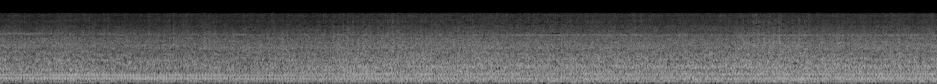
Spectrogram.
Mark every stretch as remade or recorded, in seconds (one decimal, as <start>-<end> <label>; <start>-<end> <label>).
0.0-3.2 remade; 3.2-4.1 recorded; 4.1-4.5 remade; 4.5-5.6 recorded; 5.6-7.1 remade; 7.1-8.1 recorded; 8.1-9.4 remade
